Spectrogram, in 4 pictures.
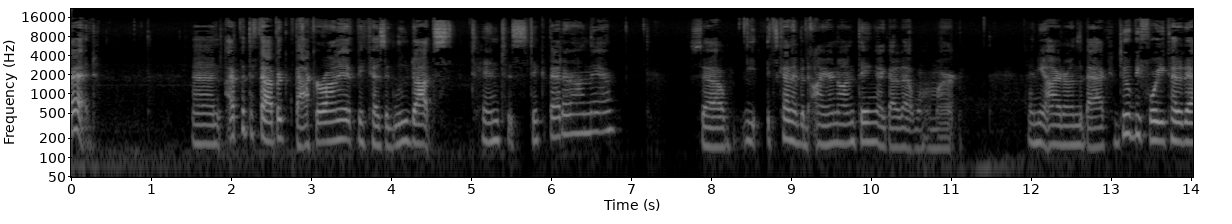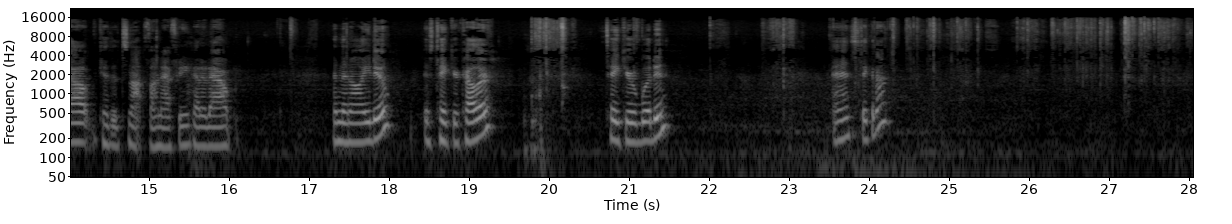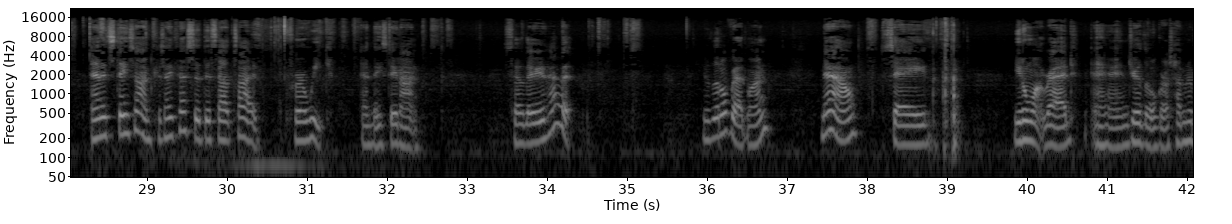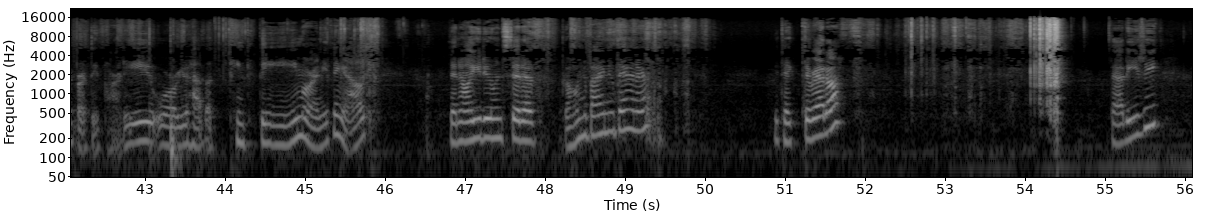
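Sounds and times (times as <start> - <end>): rustling: 22.0 - 23.2, 23.8 - 28.4
velcro ripping: 24.0 - 28.3, 45.4 - 46.0, 52.4 - 54.6.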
